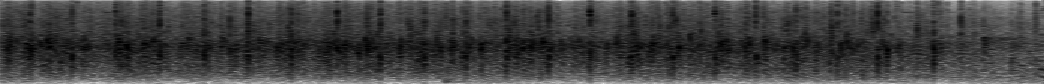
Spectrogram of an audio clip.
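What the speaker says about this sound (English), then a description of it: "so a round of applause for them" A school winter concert audience applauds steadily and loudly, dense clapping from a large crowd filling the hall without pause, with no voices standing out.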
